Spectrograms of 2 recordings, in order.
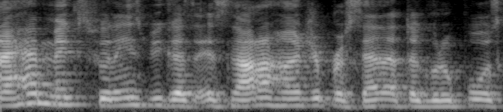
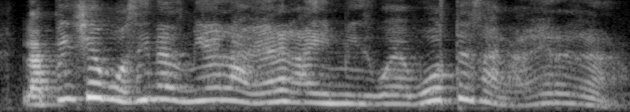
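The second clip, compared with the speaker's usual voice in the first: higher, mocking macho boast; mock boyfriend; 5 semitones higher than usual. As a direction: play the cocky boyfriend pitched up. Voicing boyfriend's indignant reply.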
